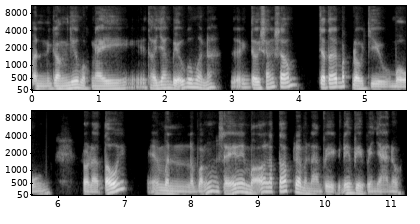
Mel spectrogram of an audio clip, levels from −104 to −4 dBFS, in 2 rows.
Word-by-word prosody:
Mình 95 0 -2
gần 100 -1 +2
như 120 +5 +4
một 100 -4 -2
ngày 100 +2 0 0.3
thời 105 -1 -1
gian 125 0 0
biểu 120 - +4
của 155 -1 +3
mình 130 -7 0
á, 135 +6 -4 0.3
ơ, - - -4 0.2
từ 120 0 +4
sáng 135 +7 -2
sớm 170 +7 +2 0.3
cho - - +6
tới 155 +2 +5
bắt 180 +2 -3
đầu 100 -1 +4
chiều 90 -2 -2
muộn 90 +5 0 0.5
rồi 90 - +1
là 80 -1 -1
tối, 220 +11 +7 0.3
a, - - -7
mình 95 -5 -3
là 80 - -3
vẫn 175 - -3
sẽ 165 -1 +1
mở 135 +4 0
laptop 175 +3 +1
ra 140 -5 +4
mình 100 -4 -4
làm 95 -1 -8
việc, 90 -1 -2
đem 120 +1 0
việc 105 -4 -1
về 90 - -4
nhà 90 -1 -7
nữa. 90 -1 -8
105 Hz, 215 wpm, -26 LUFS, 95-150 Hz, 0.5 s, tối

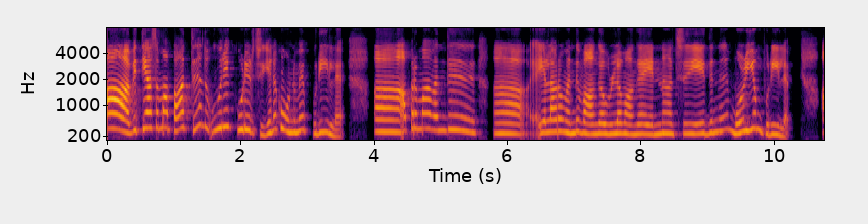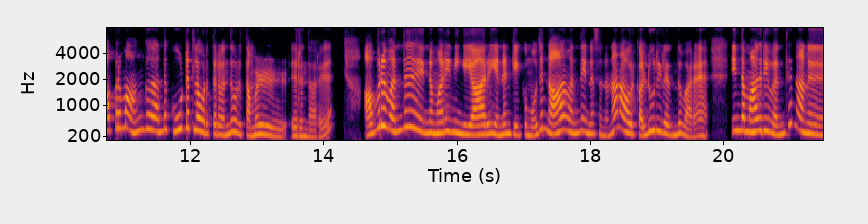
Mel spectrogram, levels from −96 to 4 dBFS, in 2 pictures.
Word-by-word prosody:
ஆ - - +11 0.3
வித்தியாசமா 405 +3 +3
பார்த்து 410 +1 +2
அந்த 450 -4 -7
ஊரே 425 +2 +2
கூடிருச்சு. 360 -9 -1
எனக்கு 370 +7 -3
ஒண்ணுமே 295 +3 -1
புரியல. 260 -5 -3 0.6
ஆ - - +4 0.4
அப்புறமா 390 +2 -2
வந்து 350 +1 -4 0.6
ஆ - - -2 0.7
எல்லாரும் 310 +1 +1
வந்து, 275 +2 0
வாங்க 255 +1 +2
உள்ள 260 +1 0
வாங்க 250 0 -2 0.2
என்ன 250 +2 -2
ஆச்சு? 260 +1 -7 0.2
ஏதுன்னு, 285 +5 -4 0.2
மொழியும் 340 +7 +1
புரியல. 240 -4 -1 0.6
அப்புறமா 400 +3 -1
அங்க 360 +5 -5 0.2
அந்த 330 +4 -4
கூட்டத்துல 370 0 +1
ஒருத்தர் 250 -4 -4
வந்து 245 +7 -3
ஒரு 255 - -7
தமிழ் 235 +4 0 0.5
இருந்தாரு. 195 -1 -7 0.7
அவரு 460 +1 +5
வந்து 360 +7 -2 0.2
இந்தமாரி 280 +2 +1
நீங்க 260 -3 0
யாரு? 245 +2 +4
என்னன்னு 255 +3 -1
கேட்கும் 230 -1 -4
போது, 235 +12 -5 0.2
நான் 325 +7 +4
வந்து 275 +3 -4
என்ன 255 0 -4
சொன்னேன்னா, 230 - -2
நான் 310 -6 +3
ஒரு 245 - -7
கல்லூரியிலருந்து 265 -1 -2
வர்றேன். 190 +2 -3 0.4
இந்த 340 0 +2
மாதிரி 330 +2 +4
வந்து 245 +3 -4
நானு, 275 -5 +2
290 Hz, 145 wpm, -23 LUFS, 250-350 Hz, 0.7 s, ஆ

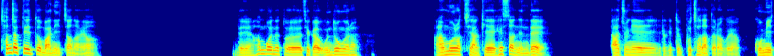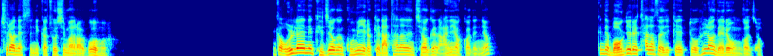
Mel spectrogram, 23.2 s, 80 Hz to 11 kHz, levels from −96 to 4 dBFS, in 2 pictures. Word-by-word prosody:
천적들이 215 -3 +4
또 160 -4 +1
많이 105 - -1
있잖아요. 90 -2 -7 2.0
네. 105 -3 -6
한번은 170 +7 0
또 120 -1 +2
제가 120 0 0
운동을 130 +4 -1
하 135 -2 -8 1.1
아무렇지 145 +6 +2
않게 110 +4 +1
했었는데 135 - -1 0.9
나중에 110 -1 -1
이렇게 115 +1 -12
또 115 - -10
붙여 - - -7
놨더라고요. 85 -2 -4 0.2
곰이 115 +1 -2
출현했으니까 140 - -1
조심하라고. 100 -1 -2 2.4
그러니까 - - +1
원래는 215 +8 +8
그 135 -7 -6
지역은 165 +3 +3
곰이 155 +4 -1
이렇게 135 -2 -2
나타나는 150 +7 0
지역은 120 0 -1
아니었거든요. 95 -3 -6 1.5
근데 180 -2 -1
먹이를 155 +11 +5
찾아서 175 -6 0
이렇게 115 +1 -4
또 115 -2 -2
흘러 195 - +2
내려온 100 - 0
거죠. 95 -2 -7
120 Hz, 275 characters per minute, -22 LUFS, 105-155 Hz, 2.4 s, 원래는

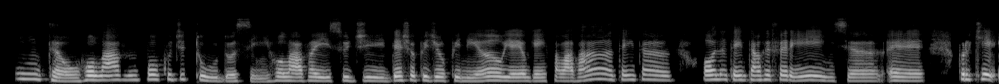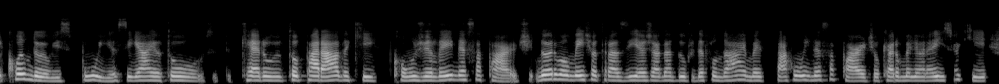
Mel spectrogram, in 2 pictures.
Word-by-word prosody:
Então, 220 -12 -1
rolava 205 +3 +3
um 210 0 -3
pouco 230 +1 -1
de 235 +2 -7
tudo, 170 -9 -1
assim. 140 -3 -6
Rolava 175 +1 +1
isso 165 +1 -1
de, 165 0 -2
deixa 190 +6 +1
eu - - -11
pedir 180 -3 0
opinião, 170 +2 0
e 170 - +2
aí 165 0 +2
alguém 160 -1 -1
falava: 165 +1 0 0.3
"Ah, - - -5
tenta 215 -1 -2 0.3
olha 220 +1 +3
tem 210 -1 +1
tal 205 0 0
referência", 185 -6 -1
eh, 170 -2 0 0.3
porque 235 0 +2
quando 245 -3 +4
eu 170 -4 +4
expunha, 160 +1 -2
assim: 175 +2 -3
"Ah, 185 0 +3
eu 180 - +1
estou 180 -2 0 0.4
quero 190 -2 +2
estou 195 +2 +2
parada 195 0 +5
aqui, 180 -2 -3 0.2
congelei 185 +2 +2
nessa 210 0 -2
parte", 140 -8 -3
normalmente 215 -1 +4
eu 210 - +2
trazia 185 -2 0
já 180 -1 -1
na 190 0 -2
dúvida 180 0 -2
falando: 185 -1 -3
"Ai, 205 +3 0
mas 185 -1 -1
está 180 -1 -3
ruim 200 +1 0
dessa 205 +3 -4
parte, 165 -5 -1
eu 165 - -3
quero 180 +1 -1
melhorar 180 0 -1
isso 190 +4 -2
aqui". 175 -7 -4
185 Hz, 175 wpm, -24 LUFS, 170-205 Hz, 0.4 s, parada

